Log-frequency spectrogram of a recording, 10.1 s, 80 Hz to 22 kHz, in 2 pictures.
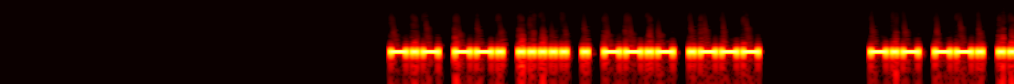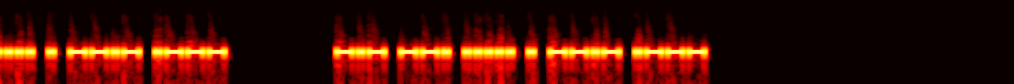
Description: Morse code, heard as a keyed tone, about 46 wpm, 700 Hz. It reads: KG5EQJ KG5EQJ KG5EQJ
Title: USA Call Signs - 6 Characters - Repeated 3x - 45wpm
